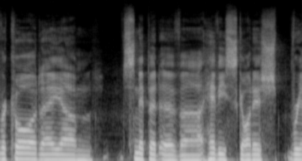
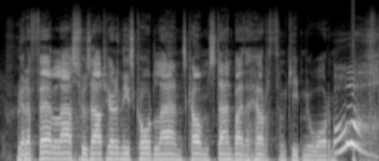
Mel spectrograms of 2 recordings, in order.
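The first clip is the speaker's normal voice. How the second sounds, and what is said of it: Put-on Scottish-style accent. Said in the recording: “Can you just keep doing that accent? That's quite sexy.”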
